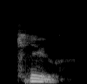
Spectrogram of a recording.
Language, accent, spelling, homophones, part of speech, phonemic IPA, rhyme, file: English, Southern England, clou, clue / clew, noun, /kluː/, -uː, LL-Q1860 (eng)-clou.wav
- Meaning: Something which holds the greatest attention; the chief point of interest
